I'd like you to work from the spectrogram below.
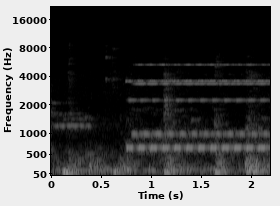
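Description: A telephone rings with a steady electronic warble of bright overlapping tones, moderately loud and close, over low background murmur.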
